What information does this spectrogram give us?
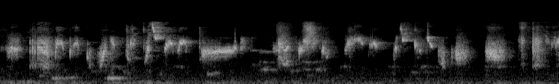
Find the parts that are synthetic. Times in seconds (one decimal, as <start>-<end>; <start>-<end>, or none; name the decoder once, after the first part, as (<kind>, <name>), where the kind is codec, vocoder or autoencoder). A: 0.0-2.1 (vocoder, BigVGAN v2); 2.6-5.6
